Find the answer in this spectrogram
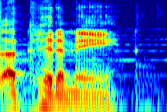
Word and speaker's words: epitome: Do you pronounce it epitome as epitome or epitome? It is epitome, but it's just the English language doesn't support that very well.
